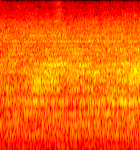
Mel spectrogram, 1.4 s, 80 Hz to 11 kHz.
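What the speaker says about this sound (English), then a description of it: "Embraer 145 arriving here at Manchester." Embraer 145 regional jet arriving at a windy Manchester Airport, a steady broad engine roar held at an even level throughout, heard alone without speech.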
